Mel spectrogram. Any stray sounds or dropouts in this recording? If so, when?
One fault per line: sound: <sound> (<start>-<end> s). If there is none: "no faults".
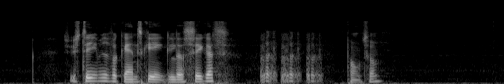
sound: laugh (2.6-3.2 s)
